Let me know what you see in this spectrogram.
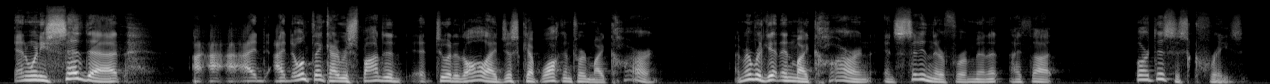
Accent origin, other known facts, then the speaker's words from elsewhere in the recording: Watertown, Wisconsin, United States; Maranatha was a Bible college in my hometown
